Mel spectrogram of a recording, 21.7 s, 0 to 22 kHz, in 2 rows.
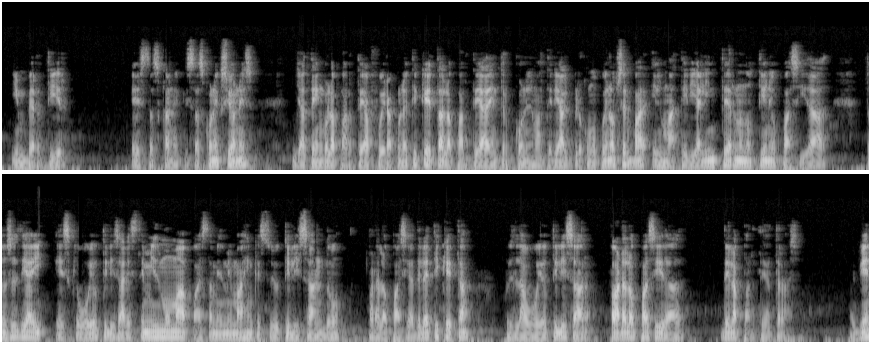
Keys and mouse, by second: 1.1-2.3 drag, 10.8-11.8 drag, 14.7 click, 17.4-17.7 drag, 18.3-19.7 drag, 21.2 click.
